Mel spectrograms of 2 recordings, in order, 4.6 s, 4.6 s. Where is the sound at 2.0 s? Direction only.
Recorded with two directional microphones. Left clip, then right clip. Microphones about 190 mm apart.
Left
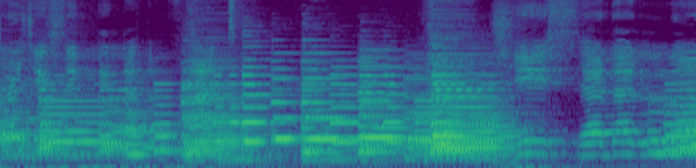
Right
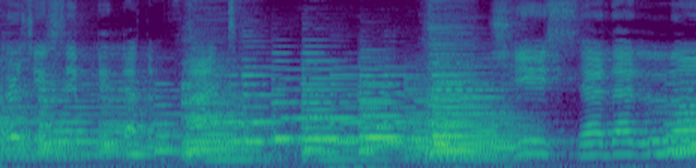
35° left (ahead or behind).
